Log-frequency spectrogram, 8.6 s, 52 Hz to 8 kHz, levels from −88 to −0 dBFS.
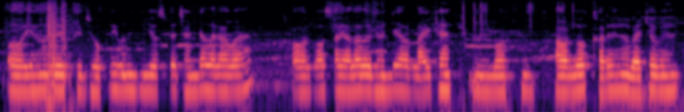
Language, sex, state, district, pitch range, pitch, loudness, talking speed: Hindi, male, Bihar, Muzaffarpur, 135-140 Hz, 135 Hz, -30 LUFS, 195 wpm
